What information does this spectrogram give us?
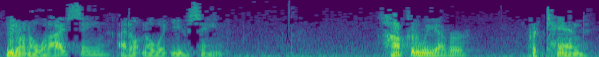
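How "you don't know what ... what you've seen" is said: usual speaking voice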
